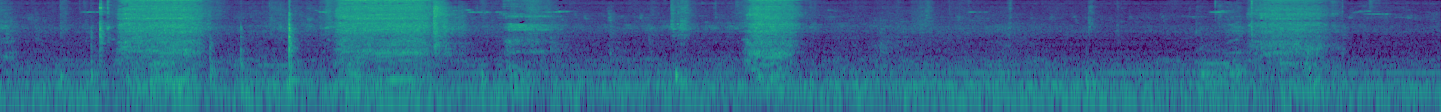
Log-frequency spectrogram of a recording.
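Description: Gas hisses in short bursts from a hose fitting.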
